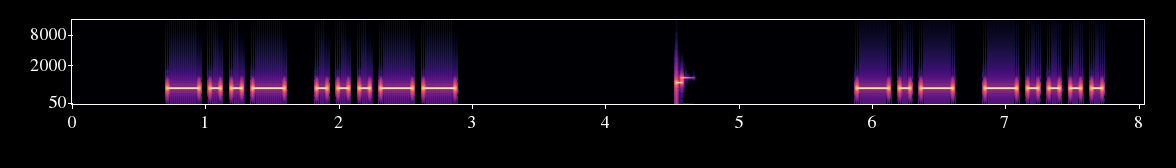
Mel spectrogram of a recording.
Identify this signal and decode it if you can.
Morse code, heard as a keyed tone, about 15 wpm, 700 Hz. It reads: X3 K6
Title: Single-Letter Single-Number 15wpm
